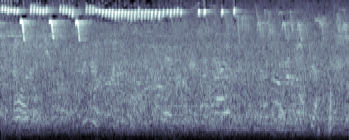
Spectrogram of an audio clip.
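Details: Sicalis flaveola, the saffron finch, delivers a high trill of rapid pulses mixed with quick falling notes. Phrases then thin out into sparse chips over a constant wash of background noise.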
